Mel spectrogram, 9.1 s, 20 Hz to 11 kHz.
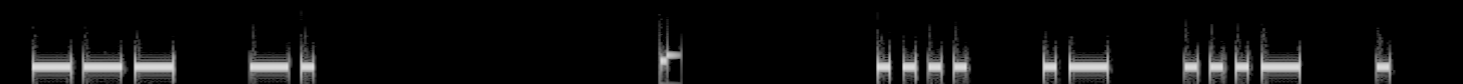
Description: Morse code, heard as a keyed tone, about 15 wpm, spaced as for 11 wpm, 700 Hz. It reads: ON HAVE
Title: 2x Character Spacing - Top 100 Words - 15wpm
